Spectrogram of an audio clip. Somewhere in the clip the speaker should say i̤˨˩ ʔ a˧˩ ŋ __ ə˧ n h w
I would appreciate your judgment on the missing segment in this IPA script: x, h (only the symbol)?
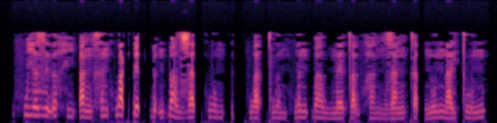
x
